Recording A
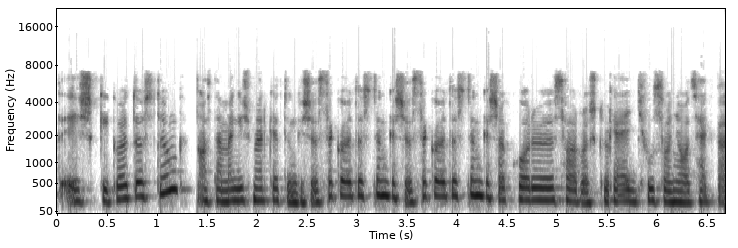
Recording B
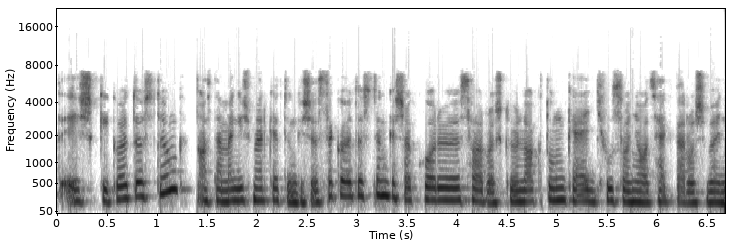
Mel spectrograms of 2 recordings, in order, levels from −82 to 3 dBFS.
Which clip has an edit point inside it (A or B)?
A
